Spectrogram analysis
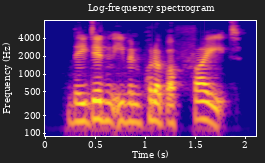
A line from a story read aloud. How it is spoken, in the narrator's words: Hughes said quietly, his voice softening from official to something edged with pained concern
